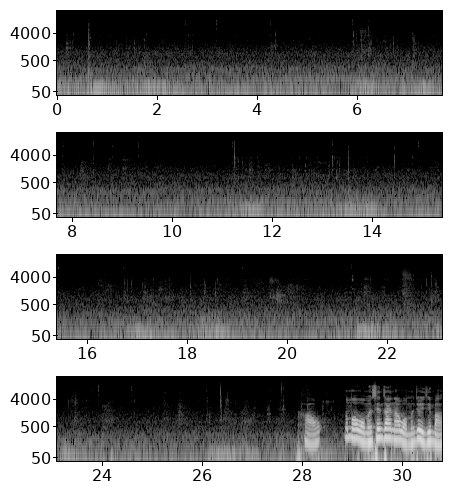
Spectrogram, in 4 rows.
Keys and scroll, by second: 26.1 Return.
